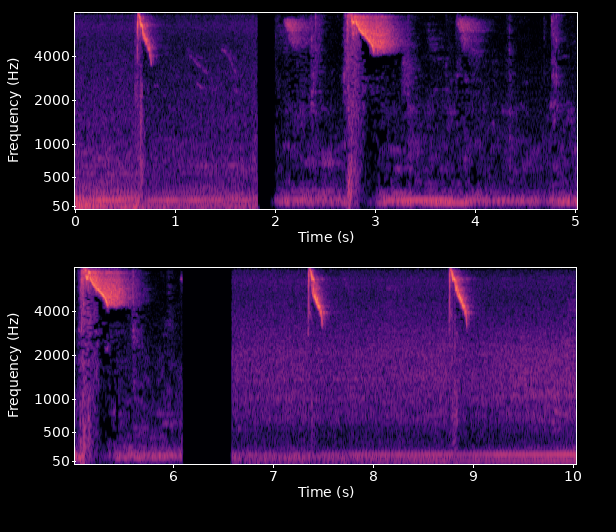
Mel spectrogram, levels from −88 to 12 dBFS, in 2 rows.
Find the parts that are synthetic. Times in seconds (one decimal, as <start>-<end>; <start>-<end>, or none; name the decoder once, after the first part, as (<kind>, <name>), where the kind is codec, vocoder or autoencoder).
none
